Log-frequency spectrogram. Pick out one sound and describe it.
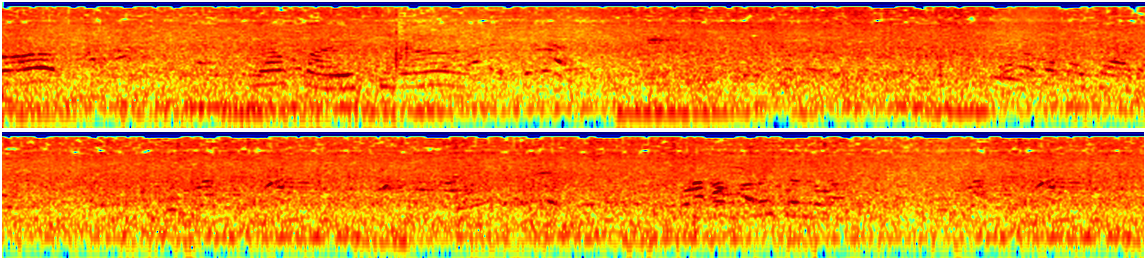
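Fountain water splashes and gurgles steadily.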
